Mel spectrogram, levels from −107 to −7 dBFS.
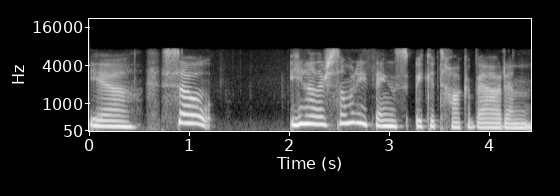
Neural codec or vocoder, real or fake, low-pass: none; real; 7.2 kHz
